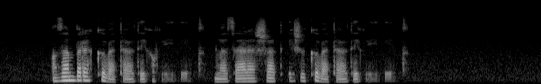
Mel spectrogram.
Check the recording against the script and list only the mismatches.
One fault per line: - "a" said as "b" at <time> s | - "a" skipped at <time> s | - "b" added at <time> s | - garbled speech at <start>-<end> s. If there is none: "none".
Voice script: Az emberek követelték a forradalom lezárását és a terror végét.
- "forradalom" said as "végét" at 1.6 s
- "terror" said as "követelték" at 3.1 s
